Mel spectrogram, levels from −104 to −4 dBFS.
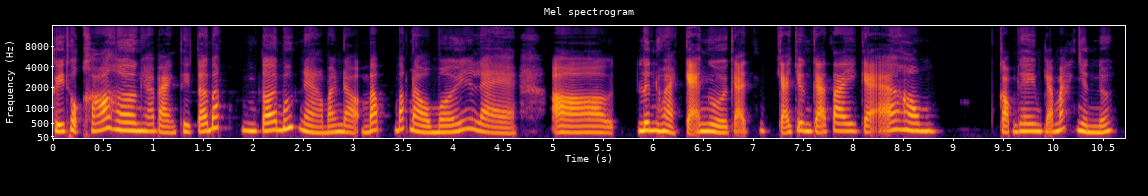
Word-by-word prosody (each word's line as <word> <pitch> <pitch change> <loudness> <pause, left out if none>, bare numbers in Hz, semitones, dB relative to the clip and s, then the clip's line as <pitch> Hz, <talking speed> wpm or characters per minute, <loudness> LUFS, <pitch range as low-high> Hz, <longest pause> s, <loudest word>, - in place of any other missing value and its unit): kỹ 230 -2 +3
thuật - - 0
khó 275 +6 +2
hơn 265 -5 +3
hả 235 -1 0
bạn? 195 -3 -2
Thì 220 -1 -3
tới 230 +3 +1
bắt 350 +1 +1 0.2
ừm, 245 -2 0
tới 250 +3 +3
bước 320 +5 +2
nào 205 -8 -1
ban 205 +3 -1
đầu 205 -3 -2
bắt 255 +7 0
bắt 295 +3 -2
đầu 215 -7 +1
mới 215 +10 -1
là, 185 -8 -3 0.3
ờ, 200 -1 +1 0.2
linh 260 +1 +5
hoạt 230 -6 +2
cả - - +3
người, 220 -5 +2
cả, - - -3
ừ, 250 - -8
cả - - 0
chân, 240 +1 0
cả 220 0 0
tay, 240 0 0
cả 220 +5 -1
hông, 245 -4 +1 0.6
cộng 215 - -2
thêm 240 0 +1
cả - - -3
mắt 270 +7 0
nhìn 215 -5 +2
nữa? 210 +5 0
235 Hz, 220 wpm, -24 LUFS, 205-255 Hz, 0.6 s, linh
